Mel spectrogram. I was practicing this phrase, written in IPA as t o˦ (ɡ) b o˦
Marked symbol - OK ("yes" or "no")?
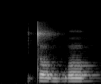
yes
